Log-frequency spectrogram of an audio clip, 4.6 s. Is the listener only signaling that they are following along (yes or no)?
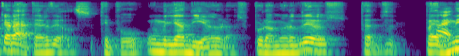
no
